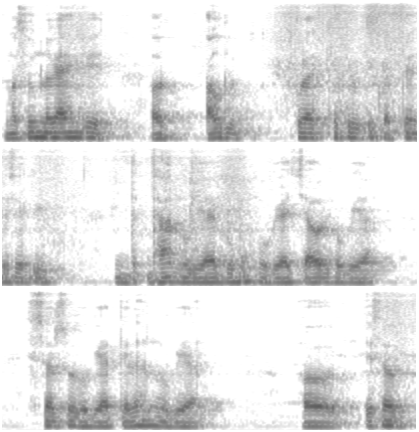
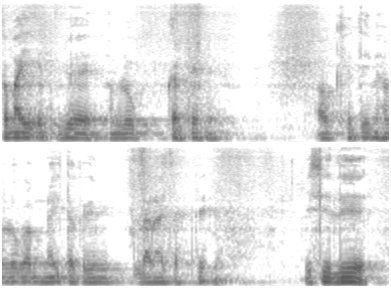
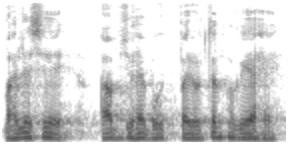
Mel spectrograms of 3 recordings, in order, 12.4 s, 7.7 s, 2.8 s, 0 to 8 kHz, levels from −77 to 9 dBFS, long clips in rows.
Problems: constant background noise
